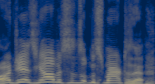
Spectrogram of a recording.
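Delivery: put-on quick, high old Irish woman voice. Repeating praise of a fighter, old irish mother voice. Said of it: "that sounded like an old Irish mother".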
